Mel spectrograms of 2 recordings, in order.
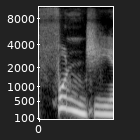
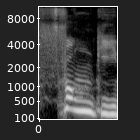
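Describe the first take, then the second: First: The g is pronounced as a soft sound. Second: The g is pronounced as a hard sound. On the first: The speaker calls it wrong. "not fungi" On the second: The speaker calls it right. "it's fungi"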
